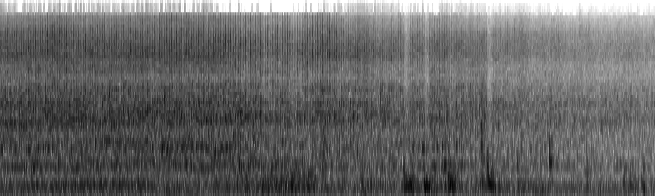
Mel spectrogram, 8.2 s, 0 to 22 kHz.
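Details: Mazda B1800 / Ford Courier pickup with VW diesel swap, started after about five months sitting, no hood, awaiting custom exhaust: loud, steady diesel idle with even low clatter about three to four beats a second; normal idle.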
